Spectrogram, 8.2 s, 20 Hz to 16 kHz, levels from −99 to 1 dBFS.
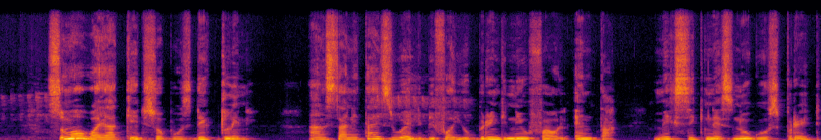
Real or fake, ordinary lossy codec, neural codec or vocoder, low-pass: real; none; none; 14.4 kHz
